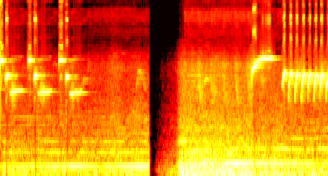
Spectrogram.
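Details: Young canary song with clipped high chirps, a brief silent gap, a rising whistle and a rapid repeated trill at the end, over a low steady hum.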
